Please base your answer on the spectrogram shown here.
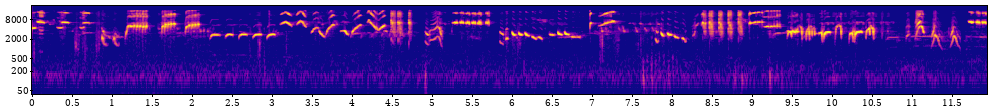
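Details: Blood-breasted flowerpecker lure recording with full fill-ins, a long busy run of sharp high chirps, zigzag twittering phrases and brief flat whistles, delivered almost without pause.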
